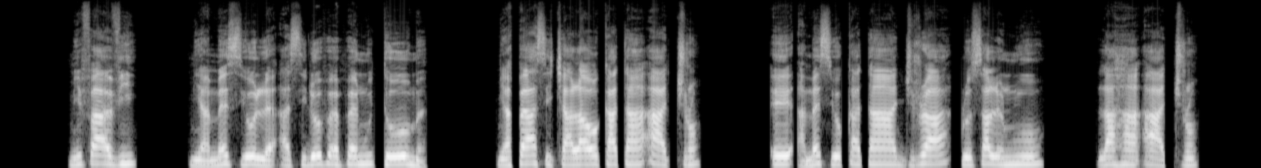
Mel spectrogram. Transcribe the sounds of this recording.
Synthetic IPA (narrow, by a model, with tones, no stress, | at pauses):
mĩ˦fa˨vi˦ | mĩ˨a˨mẽ˨si˨wo˦le˨ʔa˨si˨ɖe˦wo˦ɸe˦ɸe˦nũ˦t̪o˦wo˦mɛ̰̃˨ | mĩ˨a˨ɸɛ˦a˦si˨t͡ʃa˨la˦wo˦ka˦t̪ã˦a˦˨t͡ʃɾɔ̃˦ | e˦ʔa̰˨mẽ˨si˨wo˦ka˦t̪ã˦d͡ʒɾa˦k͡plo˨sa˦le˨nũ˦wo˦ | la˦ɦã˦ʔa˦˨t͡ʃɾɔ̃˦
